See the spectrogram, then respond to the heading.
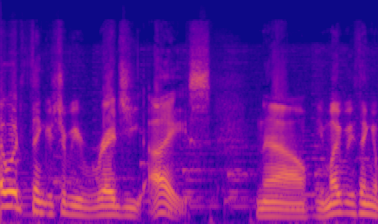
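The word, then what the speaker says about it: Regice: you pronounce Reggie ice I go obviously Reggie ice with sort of like two eyes and a lot of people call it reg ice to me that doesn't make sense cuz we have regirock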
